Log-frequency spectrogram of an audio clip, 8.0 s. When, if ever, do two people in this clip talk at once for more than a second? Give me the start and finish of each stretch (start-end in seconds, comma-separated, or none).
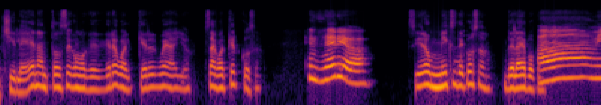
none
